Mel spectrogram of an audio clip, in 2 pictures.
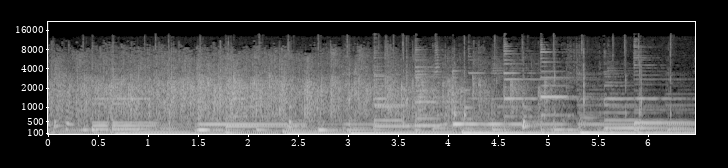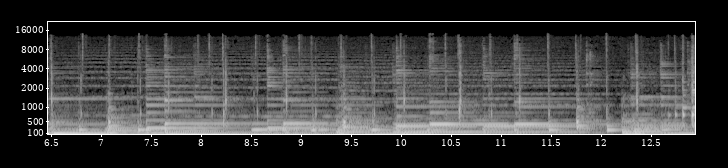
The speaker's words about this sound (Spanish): así que vamos a escuchar un poco eh, una canción que representa a Gijón, que toca muy de cerca el sentimiento de los gijoneses,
